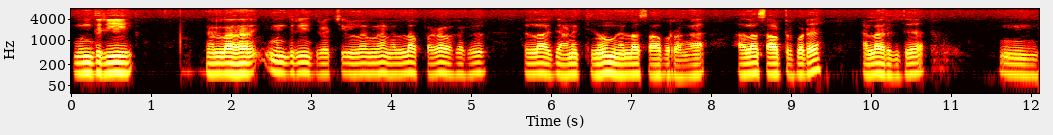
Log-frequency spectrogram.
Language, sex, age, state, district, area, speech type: Tamil, male, 45-60, Tamil Nadu, Tiruvannamalai, rural, spontaneous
